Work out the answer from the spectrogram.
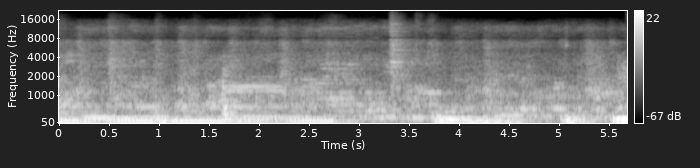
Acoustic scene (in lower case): cafe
